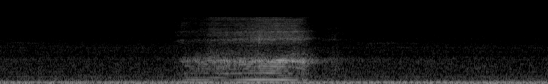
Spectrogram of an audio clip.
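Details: A single rough, fluttering snore lasting over a second against a steady low room hum, recorded during sleep with the SnoreLab phone app: snoring.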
